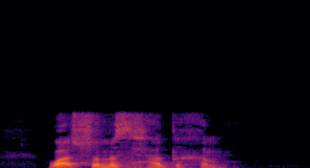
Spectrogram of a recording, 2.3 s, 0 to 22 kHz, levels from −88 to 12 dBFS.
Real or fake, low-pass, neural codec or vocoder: real; 7.2 kHz; none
